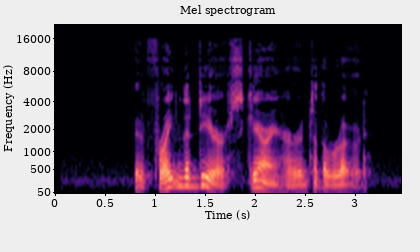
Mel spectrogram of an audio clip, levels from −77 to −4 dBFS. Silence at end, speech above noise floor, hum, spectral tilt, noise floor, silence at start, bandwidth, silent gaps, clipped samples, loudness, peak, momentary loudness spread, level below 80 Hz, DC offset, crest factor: 0.35 s; 39 dB; none; -6 dB/octave; -63 dBFS; 0.8 s; 16 kHz; none; under 0.1%; -26 LUFS; -6 dBFS; 9 LU; -68 dBFS; under 0.1%; 20 dB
